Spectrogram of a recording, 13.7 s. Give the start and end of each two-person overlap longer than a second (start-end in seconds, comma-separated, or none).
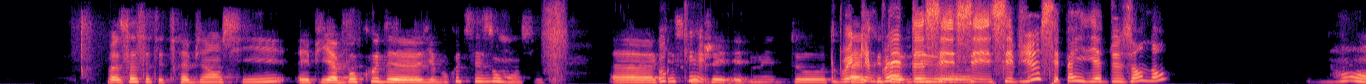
8.3-9.8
